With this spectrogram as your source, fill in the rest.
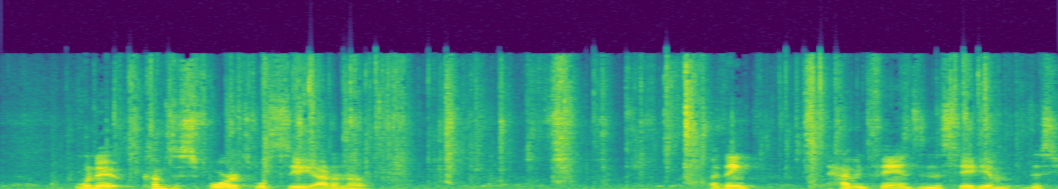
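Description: Foil packs crinkle as they are torn open.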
